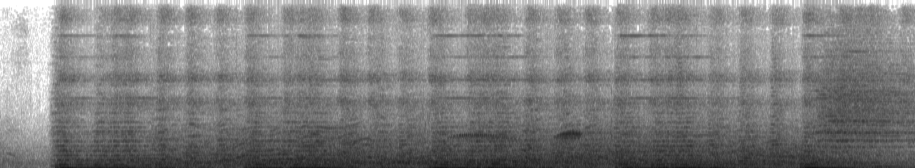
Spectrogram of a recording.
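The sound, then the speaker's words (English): A festival crowd in Paris fills the air with a dense, steady hubbub of overlapping voices, while low droning tones swell and fade in a slow, repeating pulse beneath the chatter; some in the crowd watch a young woman dancing and singing. “The other people are also having a good time at the festival.”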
